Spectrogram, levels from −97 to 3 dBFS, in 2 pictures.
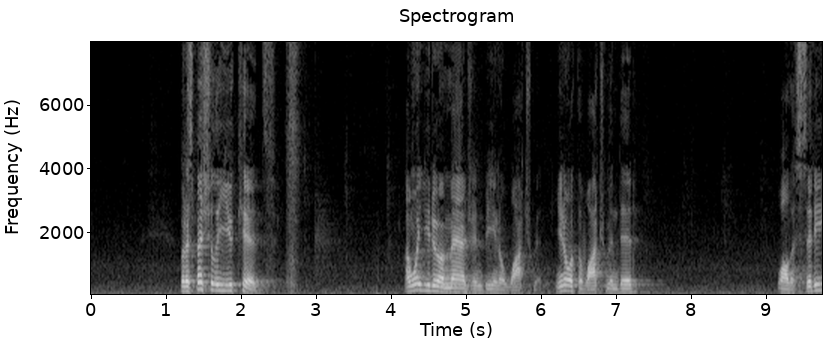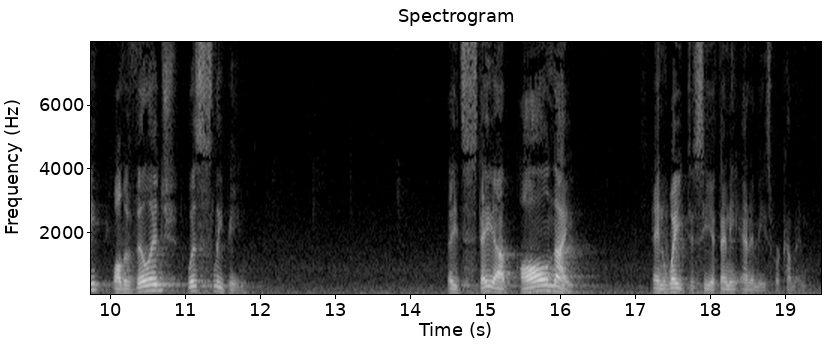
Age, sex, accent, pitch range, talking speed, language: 30-49, male, American, 100-145 Hz, 125 wpm, English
